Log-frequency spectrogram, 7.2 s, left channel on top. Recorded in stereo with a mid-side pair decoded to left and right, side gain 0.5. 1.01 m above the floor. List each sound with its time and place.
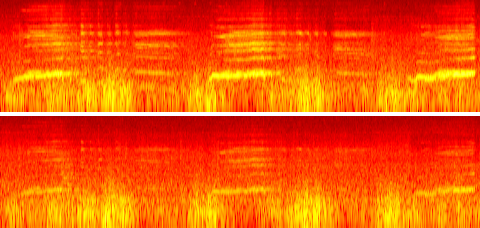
0.2 s laughter: 60° left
